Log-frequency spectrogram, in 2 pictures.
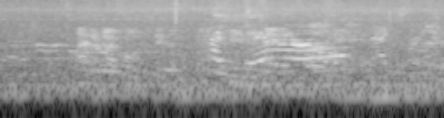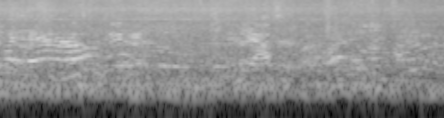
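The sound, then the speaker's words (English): Several people (mayors, city councillors, developers and planners) chatter at once inside a moving city bus in Edmonton on an unseasonably hot June day, their overlapping voices riding over a steady low engine rumble and the constant whoosh of air conditioning blasting. “It's an unseasonably hot June day in Edmonton, and the air conditioning is blasting on a city bus reserved just for us.”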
